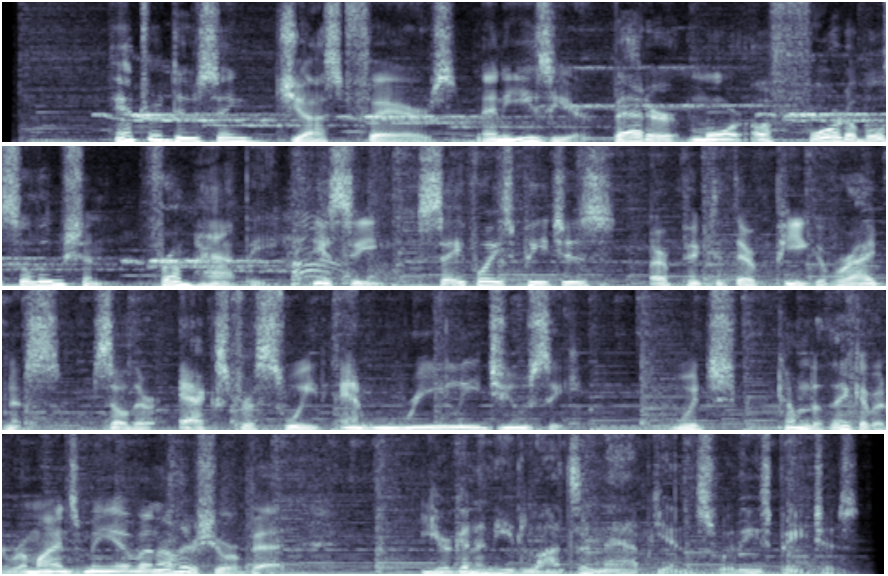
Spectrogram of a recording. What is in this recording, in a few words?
ENGLISH (USA) Male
